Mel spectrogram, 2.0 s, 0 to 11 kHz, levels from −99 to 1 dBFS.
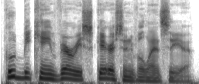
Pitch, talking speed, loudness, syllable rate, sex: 120 Hz, 180 wpm, -17 LUFS, 6.4 syllables/s, male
